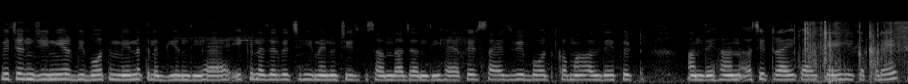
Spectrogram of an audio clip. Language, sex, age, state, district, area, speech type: Punjabi, female, 30-45, Punjab, Amritsar, urban, spontaneous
